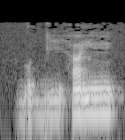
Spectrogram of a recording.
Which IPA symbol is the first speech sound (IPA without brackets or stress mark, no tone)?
ɡʷ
